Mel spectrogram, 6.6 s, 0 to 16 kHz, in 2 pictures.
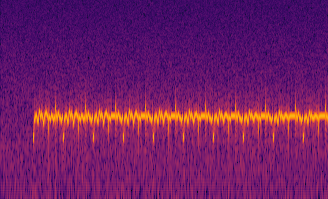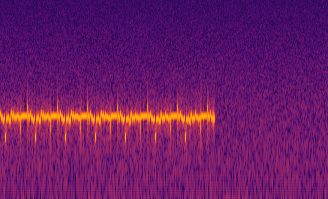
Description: SSTV (slow-scan television), Robot 72, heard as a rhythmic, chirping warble.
